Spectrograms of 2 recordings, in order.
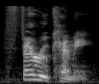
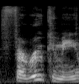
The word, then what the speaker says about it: Feruchemy: Continuing on with our analysis of the metallic arts, we come to Feruchemy, pronounced like biochem, not Feruchemy like my brain wants it to be.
